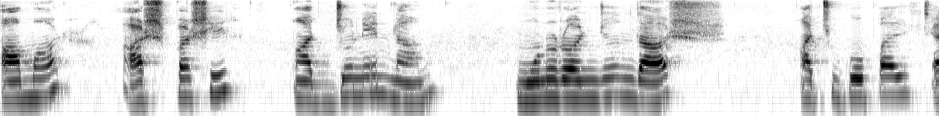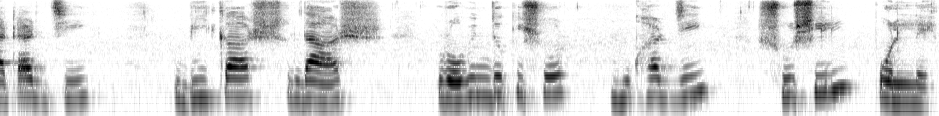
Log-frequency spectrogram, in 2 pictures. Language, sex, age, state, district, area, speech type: Bengali, female, 45-60, West Bengal, Howrah, urban, spontaneous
